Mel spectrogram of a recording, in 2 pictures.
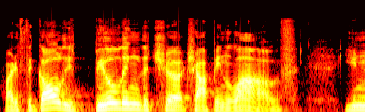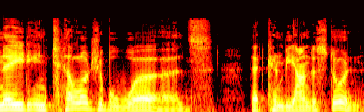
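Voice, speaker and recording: This church sermon comes from a man whose first language is English, his mid-range voice sing-song and unhurried. He walks through the passage in a conversational style, frequently pausing to engage the congregation.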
